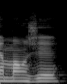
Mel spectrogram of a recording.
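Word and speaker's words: manger: چرا میگم مانژه چون وقتی به صورت انفینیتیو میاد بعد او آخرش تلفظ بشه اقش رو تلفظ نمیکنی ولی او آخرش تلفظ میکنی پس این وقتی صرف میکنم میگم جو مانژ ولی وقتی قرار انفینیتیفش بیاد میگم مانژه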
